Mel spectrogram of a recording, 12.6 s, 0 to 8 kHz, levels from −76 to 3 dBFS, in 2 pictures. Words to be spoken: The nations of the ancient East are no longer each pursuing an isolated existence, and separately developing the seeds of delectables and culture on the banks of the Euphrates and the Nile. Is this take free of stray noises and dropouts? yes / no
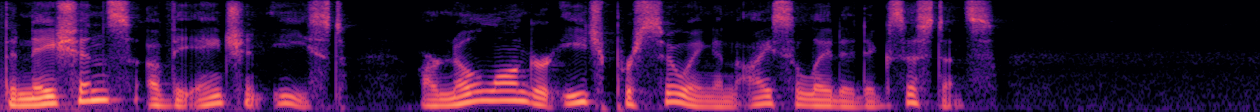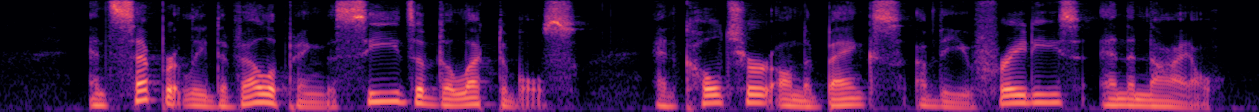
yes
